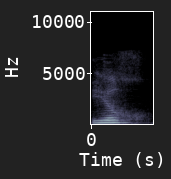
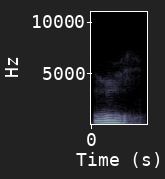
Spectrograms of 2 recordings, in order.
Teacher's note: Stop کرنا ہے اس آواز کو۔ اس آواز میں آپ کی حرکت نہیں ہونی چاہیے کیونکہ یہ قلقلہ والے حروف میں سے نہیں ہے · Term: غین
